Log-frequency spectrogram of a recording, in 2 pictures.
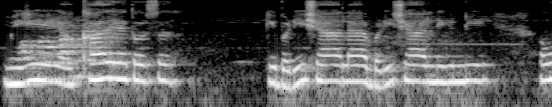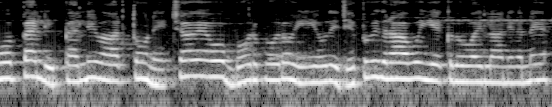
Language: Dogri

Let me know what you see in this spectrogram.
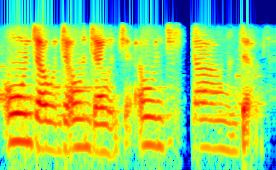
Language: Nepali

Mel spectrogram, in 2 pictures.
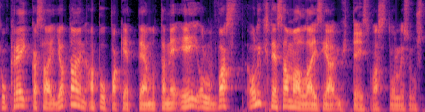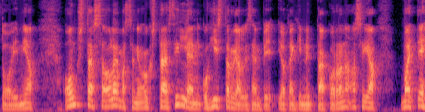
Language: Finnish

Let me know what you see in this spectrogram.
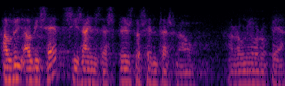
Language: Catalan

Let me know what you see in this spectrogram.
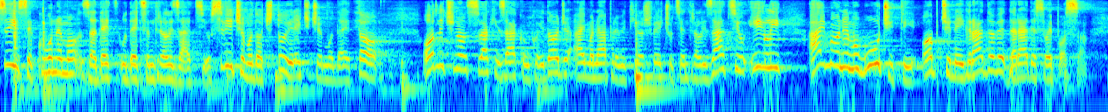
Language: Croatian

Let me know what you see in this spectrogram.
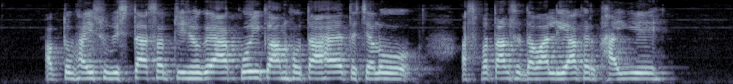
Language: Hindi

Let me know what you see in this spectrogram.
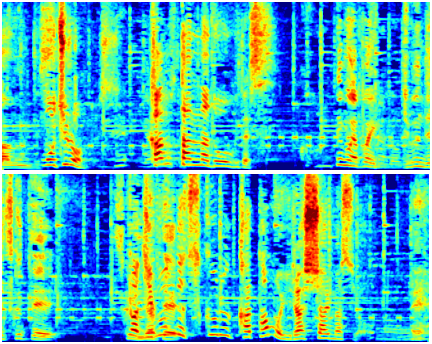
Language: Japanese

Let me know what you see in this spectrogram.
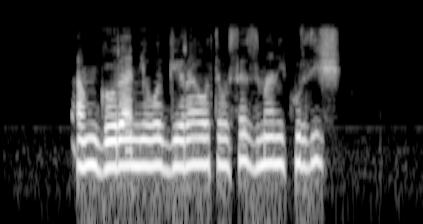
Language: Central Kurdish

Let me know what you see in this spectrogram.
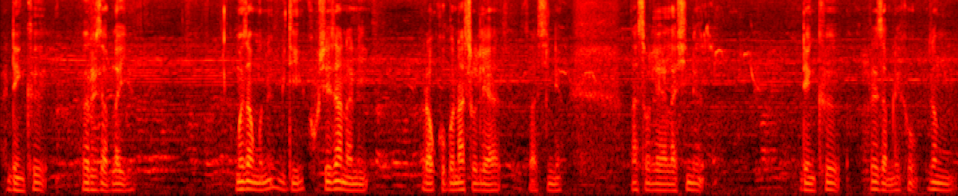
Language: Bodo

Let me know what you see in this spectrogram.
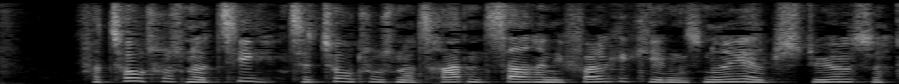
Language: Danish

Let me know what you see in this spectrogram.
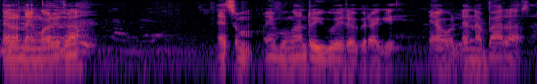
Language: Masai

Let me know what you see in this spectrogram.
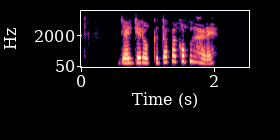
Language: Guarani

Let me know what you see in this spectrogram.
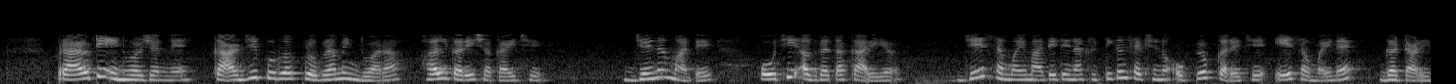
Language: Gujarati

